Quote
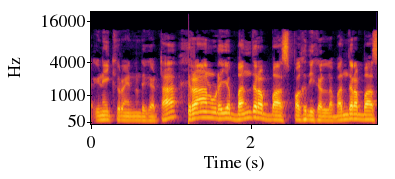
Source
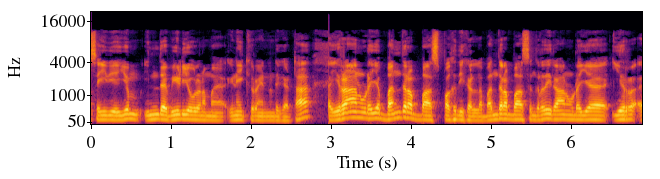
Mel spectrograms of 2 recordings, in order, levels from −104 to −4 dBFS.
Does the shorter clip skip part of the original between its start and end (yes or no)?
yes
